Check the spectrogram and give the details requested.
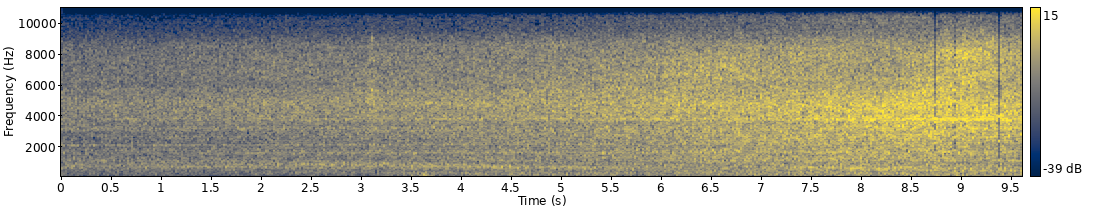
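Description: Red ÖBB Rh 1293 Vectron electric locomotive hauling a freight train of hopper wagons, approaching and passing close by, with the running noise of wheels on rails growing steadily louder.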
